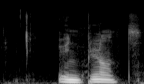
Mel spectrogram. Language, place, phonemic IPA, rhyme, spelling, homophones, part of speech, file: French, Paris, /plɑ̃t/, -ɑ̃t, plante, plantent / plantes, noun / verb, Fr-plante.ogg
- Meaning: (noun) 1. sole of the foot 2. plant; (verb) inflection of planter: 1. first/third-person singular present indicative/subjunctive 2. second-person singular imperative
